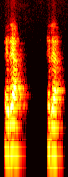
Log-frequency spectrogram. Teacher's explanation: Es decir, la lengua va al mismo lugar, igual exacta, pero para hacer la R simple solo toca una vez. Hace así, era, era.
